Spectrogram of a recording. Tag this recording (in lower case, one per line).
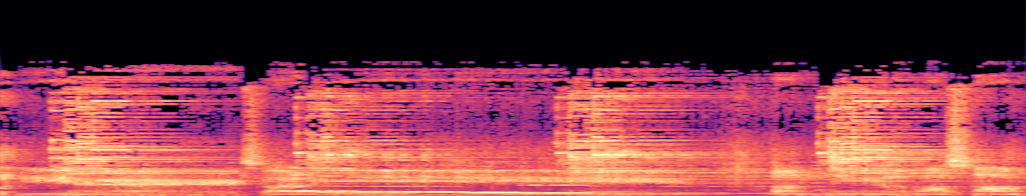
chant
singing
